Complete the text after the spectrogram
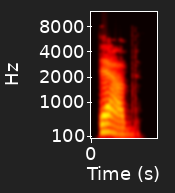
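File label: "dabbed", British English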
